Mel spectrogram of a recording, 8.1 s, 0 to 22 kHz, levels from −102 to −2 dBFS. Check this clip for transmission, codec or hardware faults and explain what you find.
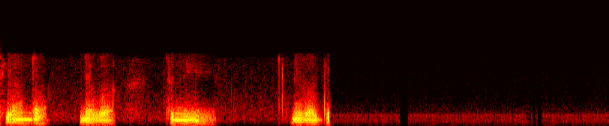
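Two faults are present: low-bitrate speech coding across the whole clip, and four bursts of lost packets that the decoder papers over.

G.729 codec, throughout: the speech is rebuilt from a vocal tract filter, a pitch predictor and a few pulses per frame, which fits 8 kbit/s G.729A. The band is confined to roughly 200 Hz to 3.4 kHz, and the voice has a plainly rough, synthetic edge.

VoIP packet loss concealed by the speech codec, at 0.48 to 0.63 s, 2.61 to 2.87 s, 5.32 to 5.44 s and 7.02 to 7.22 s: the decoder extrapolates from its last pitch and filter while lowering the gain. Missing stretches last 100, 240, 120 and 140 ms. The final one is scattered over 200 ms, with its longest gap 60 ms. These losses come out as buzzy, fading smears, and the voice stays weakened briefly after each.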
